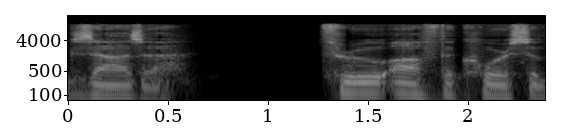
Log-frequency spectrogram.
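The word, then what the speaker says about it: XaXa: good on his promise his name was exaa a short little word that tumbled out of of my mouth pronounced like Zaza threw off the course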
